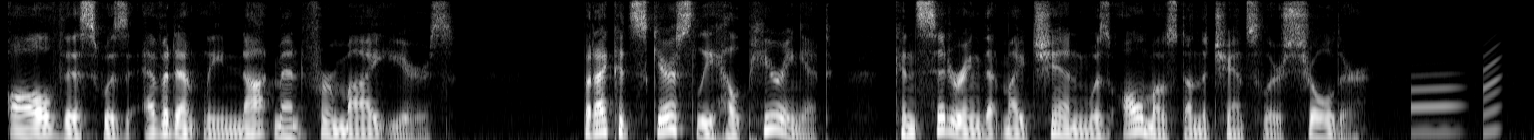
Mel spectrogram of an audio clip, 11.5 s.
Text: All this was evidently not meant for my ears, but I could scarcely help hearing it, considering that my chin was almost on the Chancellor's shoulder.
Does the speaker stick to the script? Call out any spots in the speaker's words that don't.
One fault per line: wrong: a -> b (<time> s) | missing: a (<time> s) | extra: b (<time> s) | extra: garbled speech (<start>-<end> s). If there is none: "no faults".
no faults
